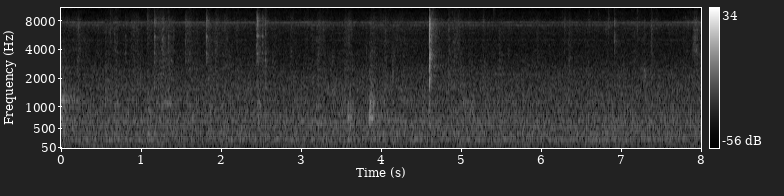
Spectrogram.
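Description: Steady kitchen room noise with a few light clicks of a metal utensil against a metal chinois as tomato sauce is pressed through it; the sharpest click comes about four and a half seconds in.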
